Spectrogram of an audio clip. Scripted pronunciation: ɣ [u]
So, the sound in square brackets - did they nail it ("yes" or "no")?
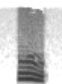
yes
